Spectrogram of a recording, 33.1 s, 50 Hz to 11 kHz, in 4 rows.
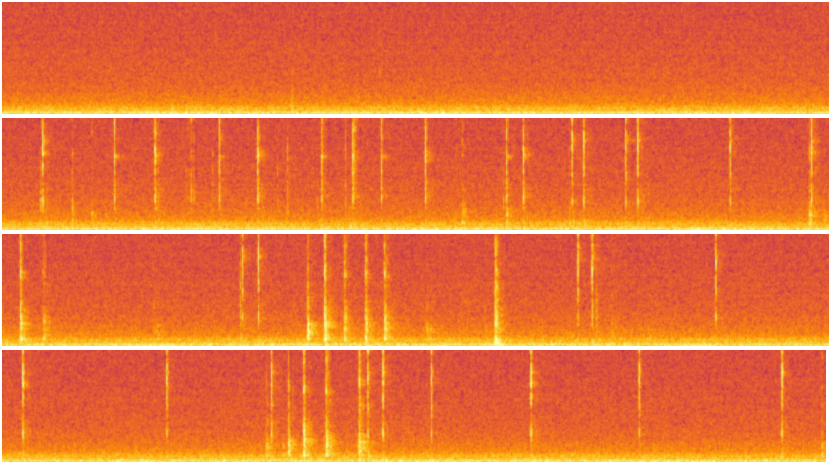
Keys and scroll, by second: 16.7 ctrl+z, 27.8 ctrl+z.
